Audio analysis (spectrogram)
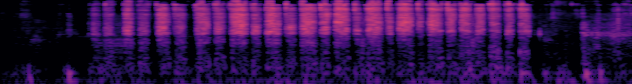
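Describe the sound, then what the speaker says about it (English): Hand sanding along the edges of a bookcase makes rapid, rhythmic back-and-forth rasping strokes, close and steady, with a brief pause near the end. "I'm just going to sand down the edges"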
